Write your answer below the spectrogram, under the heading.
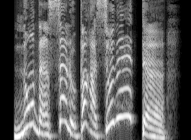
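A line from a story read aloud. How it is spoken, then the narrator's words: Screamed. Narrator (French): hurla Agatha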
